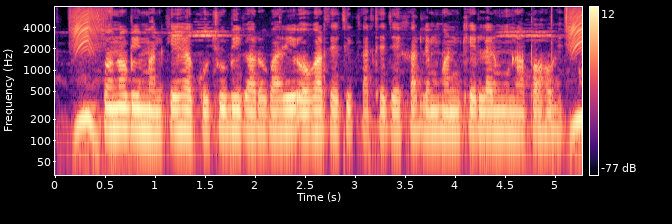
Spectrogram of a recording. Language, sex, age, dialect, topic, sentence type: Chhattisgarhi, male, 18-24, Western/Budati/Khatahi, banking, statement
